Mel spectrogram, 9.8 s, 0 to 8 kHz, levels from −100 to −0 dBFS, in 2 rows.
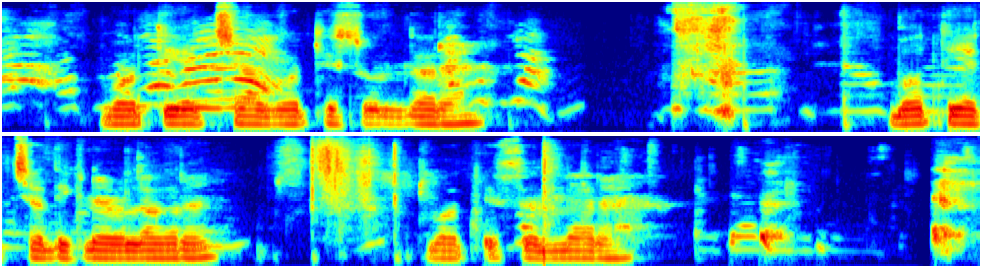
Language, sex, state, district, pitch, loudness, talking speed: Hindi, male, Bihar, Araria, 135 Hz, -16 LUFS, 125 wpm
